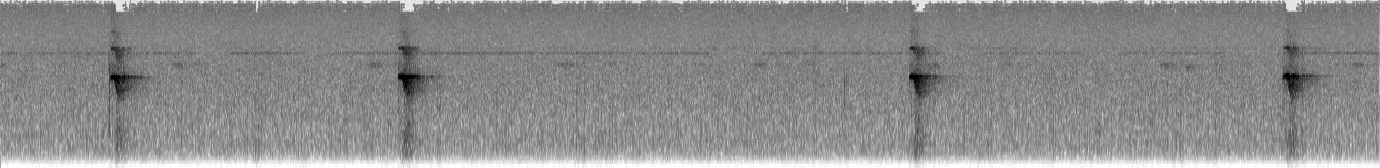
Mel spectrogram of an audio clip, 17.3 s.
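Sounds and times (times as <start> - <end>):
background hiss: 0.0 - 17.2
bird sharp calls: 1.4 - 2.4, 4.6 - 5.6, 11.4 - 12.8, 16.0 - 17.2.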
